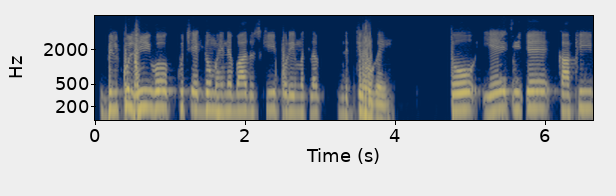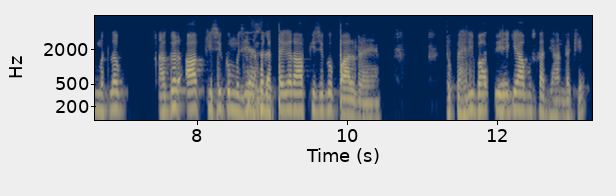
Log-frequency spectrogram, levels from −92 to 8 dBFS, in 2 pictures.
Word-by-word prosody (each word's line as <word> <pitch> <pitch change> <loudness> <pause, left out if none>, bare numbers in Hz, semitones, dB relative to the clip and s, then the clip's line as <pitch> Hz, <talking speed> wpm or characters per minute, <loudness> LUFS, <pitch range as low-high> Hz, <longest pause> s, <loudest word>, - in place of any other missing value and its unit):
बिल्कुल 180 +1 +3
ही 195 +1 +4
वो 190 +1 +5 0.2
कुछ 185 0 -5
1-2 175 0 +2
महीने 165 0 -1
बाद 165 -1 +2
उसकी 175 +2 -5
पूरी 160 -1 0
मतलब 155 0 -6 0.3
मृत्यु 145 +2 -2
हो 125 - +4
गई। 110 -2 0 0.8
तो 170 0 +4 0.3
ये 170 +4 +3
चीज़ें 185 +1 +2 0.2
काफ़ी 170 +3 0
मतलब 175 +2 -3 0.5
अगर 190 +5 +1
आप 185 +1 +5
किसी 180 0 -4
को 180 0 -2
मुझे 170 -2 -3
ऐसा 170 +2 +1
लगता 155 -1 0
है 170 - +1
अगर 175 0 +2
आप 170 0 +3
किसी 170 -1 -5
को 175 - -1
पाल 140 -2 +4
रहे 115 -2 -6
हैं, 115 0 -10 0.9
तो 150 - -5
पहली 145 +3 -3
बात 170 -1 +1
तो 170 - -4
ये 165 - +3
है 165 - -1
कि 180 +2 0
आप 165 -1 +3
उसका 160 0 -5
ध्यान 130 -1 -9
रखें, 125 +3 -9
165 Hz, 200 wpm, -23 LUFS, 155-180 Hz, 0.9 s, वो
